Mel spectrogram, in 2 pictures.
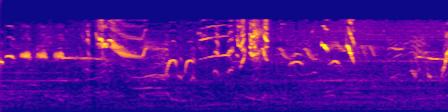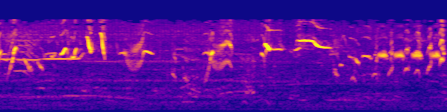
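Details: Oriental magpie-robin (kacer), a first-place songbird contest winner from West Kalimantan, Indonesia, described as master-tutored, sings a dense run of sharp whistles, upswept chirps and trills overlapping one another, with a steady low hum beneath.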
